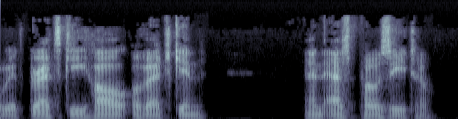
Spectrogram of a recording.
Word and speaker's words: Esposito: Esposito. That's how the Italians pronounce it.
